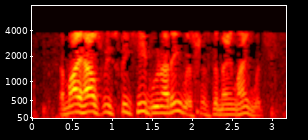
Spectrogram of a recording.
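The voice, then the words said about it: American accent. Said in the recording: “My accent is Robert De Niro, Barbara Streisand, Bugs Bunny, James Cagney ... a Yank cum Israeli”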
